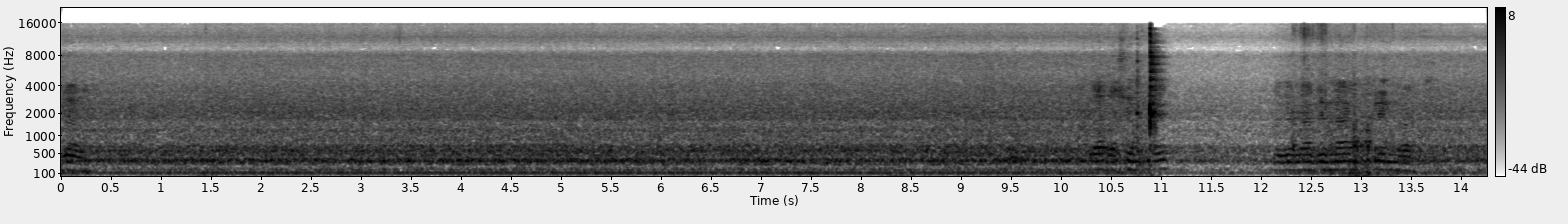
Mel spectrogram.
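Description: A knife slices through soft food on a cutting board.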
